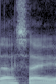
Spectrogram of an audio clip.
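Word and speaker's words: açaí: Yeah, I'm very familiar with acai actually.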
